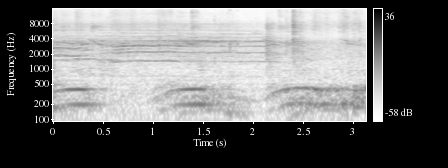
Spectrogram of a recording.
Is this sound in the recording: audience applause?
no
